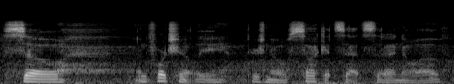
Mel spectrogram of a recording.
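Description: A man showing a car repair himself, talking in a slow, halting, casual way with many pauses, recorded on a handheld camera outdoors at night under a truck. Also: on the low side. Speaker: DIY video maker. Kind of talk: casual how-to demonstration. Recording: loud noise behind the voice.

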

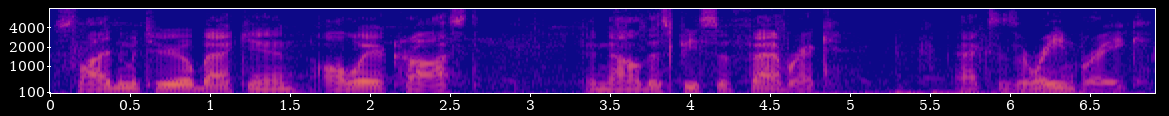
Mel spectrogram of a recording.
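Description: Low-voiced man explaining camping gear. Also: fairly bright tone, a little hiss or hum. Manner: chatty, explains gear step by step. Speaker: trailer review vlogger. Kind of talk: casual walkaround commentary. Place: outdoor wooded campground.

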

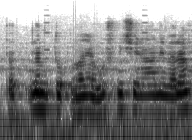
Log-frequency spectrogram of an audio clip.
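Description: A woman giving let's play commentary on a racing game, excitable and often shrieking at crashes, talking loudly into a poor microphone. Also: lowish voice, lo-fi sound. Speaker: gamer. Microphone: poor gaming mic, speaking loudly into it. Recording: distant mic with faint noise.

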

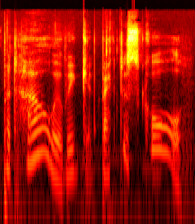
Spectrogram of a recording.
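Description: A man's voice: sits high, sing-song, moderate pace, creaky, faint music behind, pitched above the performer's own voice, heavily acted. A man voicing a strict, cross female schoolteacher in a children's story, in a prim, huffy manner.

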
